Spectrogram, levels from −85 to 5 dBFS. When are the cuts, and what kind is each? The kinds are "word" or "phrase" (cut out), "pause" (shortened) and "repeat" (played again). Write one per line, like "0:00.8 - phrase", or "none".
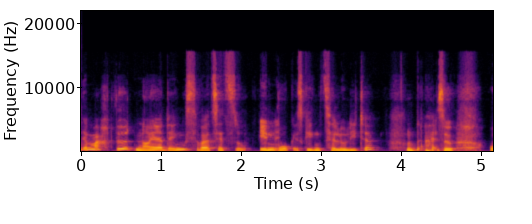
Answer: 0:02.4 - phrase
